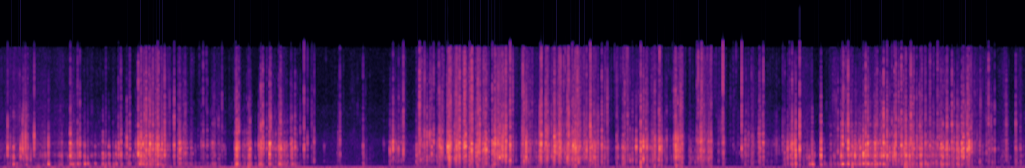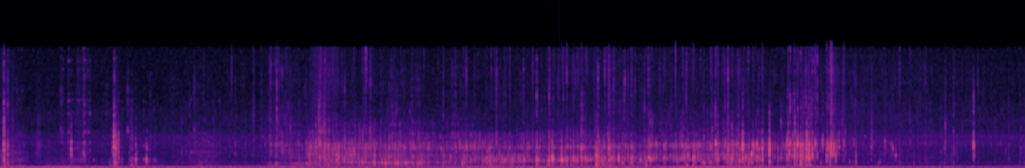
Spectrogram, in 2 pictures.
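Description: Foil drink-mix packets crinkling as they are handled and torn open, and powder shaken into a plastic camp mug. This gives way to a quieter, steadier hiss in the second half, liquid being poured into the mug.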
